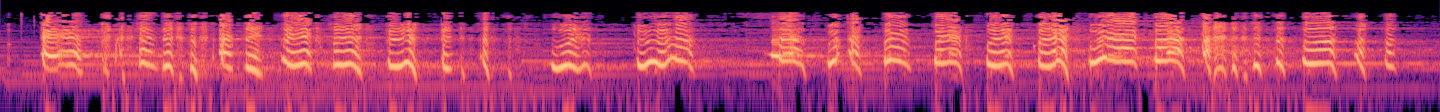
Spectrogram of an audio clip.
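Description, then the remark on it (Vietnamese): A baby cries and wails continuously in loud bursts, each sob rising and breaking with a quavering, strained pitch and brief gasping pauses between them. “Đứa bé bơ vơ giữa rừng già, nó khóc thét lên một cách thảm thiết vì đói, vì khát.”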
